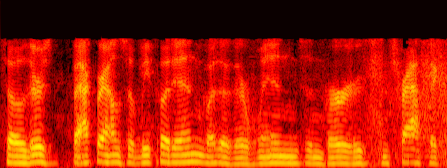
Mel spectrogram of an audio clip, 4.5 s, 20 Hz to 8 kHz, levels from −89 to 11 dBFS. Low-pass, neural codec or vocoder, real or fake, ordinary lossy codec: 7.2 kHz; codec, 16 kHz, 0.8 kbps, ZipCodec; fake; AAC, 16 kbps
